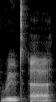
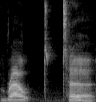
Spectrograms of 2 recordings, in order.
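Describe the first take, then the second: First: The first vowel sounds like 'boot'. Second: The first vowel sounds like 'out'. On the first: The speaker calls it wrong. "not root-er" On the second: The speaker calls it right. "it's pronounced router"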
